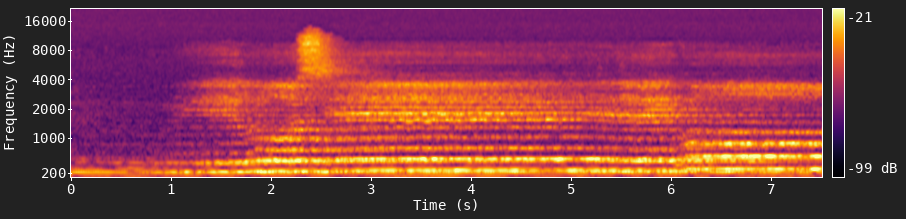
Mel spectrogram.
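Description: Slow, sustained choral music: long held vocal chords over a steady low drone, the chord shifting up about two seconds in and again about six seconds in, with a soft airy swell near the start.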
